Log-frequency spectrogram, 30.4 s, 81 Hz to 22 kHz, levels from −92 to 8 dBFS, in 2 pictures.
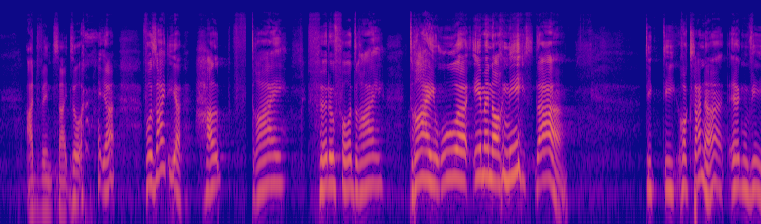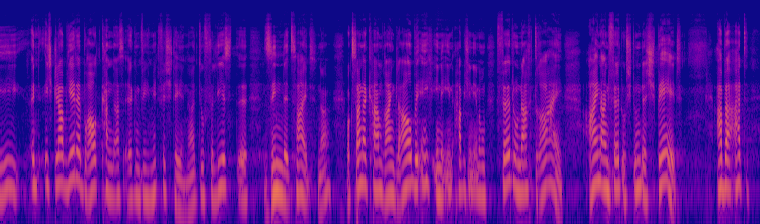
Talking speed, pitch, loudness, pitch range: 105 wpm, 200 Hz, -36 LUFS, 180-220 Hz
